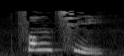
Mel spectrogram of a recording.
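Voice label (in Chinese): "风气", Mandarin Chinese; hsk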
